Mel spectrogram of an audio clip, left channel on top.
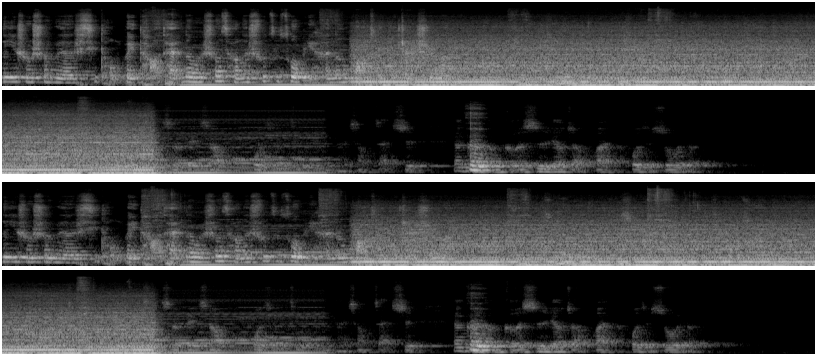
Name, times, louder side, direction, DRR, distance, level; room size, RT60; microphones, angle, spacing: voice 1, 0.0-4.5 12.8-13.0, left 1 dB, 75° left, 2 dB, 0.6 m, -26 dB
sound 1, 1.4-1.9 3.2-3.5 5.0-5.7 6.4-7.2 7.8-7.9 8.9-9.1 10.5-10.6, right 3 dB, 80° right, 0.8 m, -40 dB
sound 2, 1.7-11.3, equal, ahead, 0.9 m, -30 dB
sound 3, 3.5-9.7, equal, 20° left, 0.3 m, -20 dB
voice 2, 5.1-15.1, equal, 50° right, -1 dB, 0.7 m, -35 dB
2.6 x 2.2 x 2.5 m, 0.79 s
head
